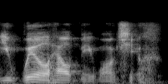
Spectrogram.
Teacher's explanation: almost like an accusation with with falling intonation at the end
